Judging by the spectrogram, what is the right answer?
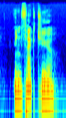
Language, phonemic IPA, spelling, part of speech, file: French, /fak.tyʁ/, facture, noun / verb, Fr-facture.ogg
- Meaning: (noun) 1. bill, invoice 2. craft, making, fabric; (verb) inflection of facturer: 1. first/third-person singular present indicative/subjunctive 2. second-person singular imperative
